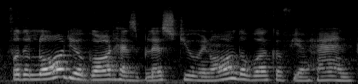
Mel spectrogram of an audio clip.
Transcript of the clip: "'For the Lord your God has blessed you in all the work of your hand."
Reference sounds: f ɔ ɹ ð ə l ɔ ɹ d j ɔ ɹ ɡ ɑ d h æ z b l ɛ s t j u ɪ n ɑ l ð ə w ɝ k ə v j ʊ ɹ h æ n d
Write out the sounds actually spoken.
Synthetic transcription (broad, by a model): f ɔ ɹ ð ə l ɔ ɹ d j ɔ ɹ ɡ ɑ d h æ z b l ɛ s t j u ɪ n ɑ l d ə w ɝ k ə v j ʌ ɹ h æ n d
